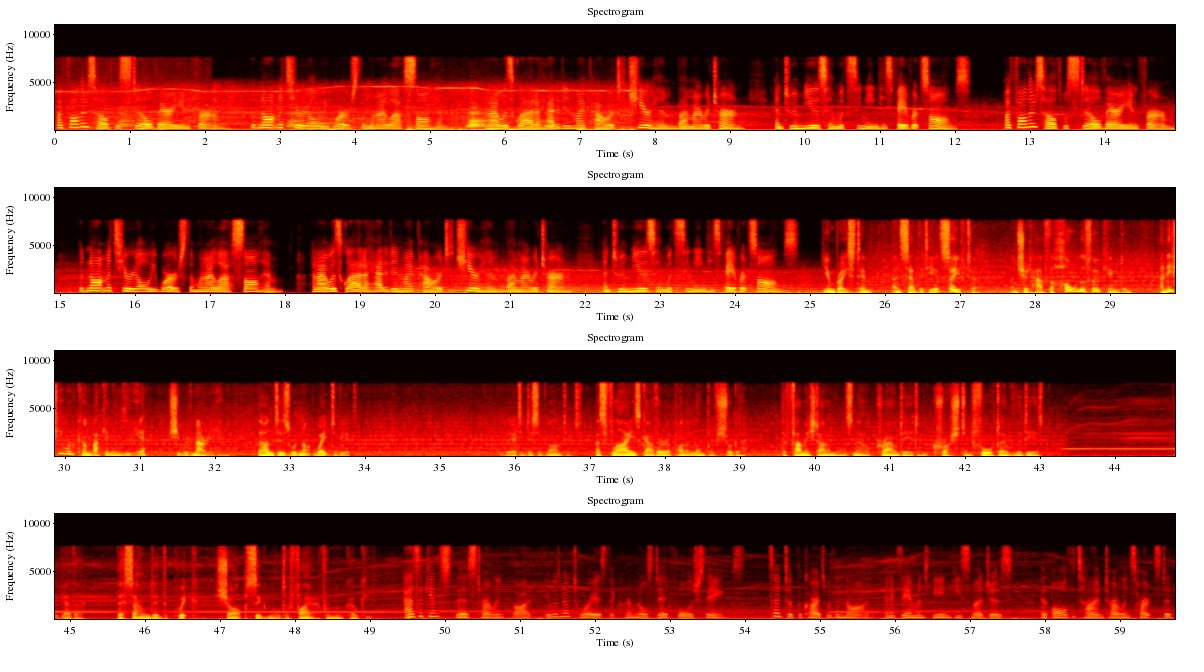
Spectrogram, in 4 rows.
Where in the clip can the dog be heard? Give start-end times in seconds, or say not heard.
0.1-7.8.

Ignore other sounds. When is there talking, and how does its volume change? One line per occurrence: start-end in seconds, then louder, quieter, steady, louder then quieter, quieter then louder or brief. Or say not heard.
0.0-33.8 steady
35.8-43.0 steady
44.8-59.7 quieter.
